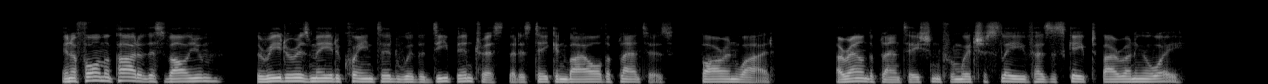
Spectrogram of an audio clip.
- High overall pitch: No, low, 125 Hz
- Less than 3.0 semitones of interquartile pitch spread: Yes, narrow, 2.6 semitones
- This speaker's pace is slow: No, average, 180 wpm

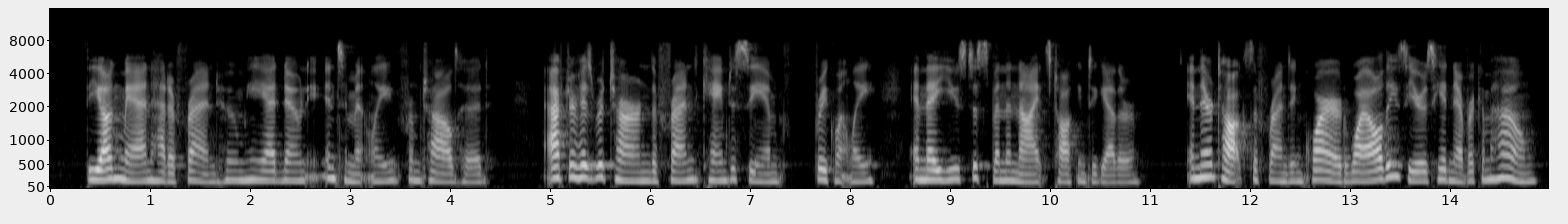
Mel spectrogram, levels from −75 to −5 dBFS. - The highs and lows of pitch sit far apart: No, average, 3.3 semitones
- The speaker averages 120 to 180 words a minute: No, average, 190 wpm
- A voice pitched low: No, medium, 180 Hz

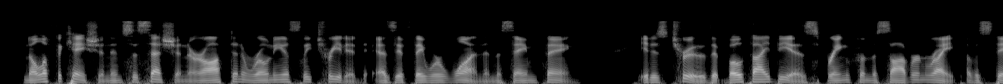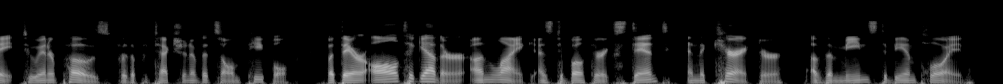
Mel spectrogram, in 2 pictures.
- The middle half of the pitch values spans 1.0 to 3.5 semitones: No, average, 4.2 semitones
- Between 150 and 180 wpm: Yes, average, 175 wpm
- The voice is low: Yes, very low, 95 Hz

